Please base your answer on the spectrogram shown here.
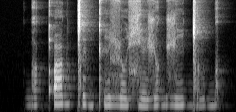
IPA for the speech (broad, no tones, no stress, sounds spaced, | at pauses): ɡ ɔ ɡ qʼ o ɡ ǀ e ɡ kʼ i ɮ o ɕ e ʒ ɔ ɡ ʒ i ɡ͡ǀ u ɡ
